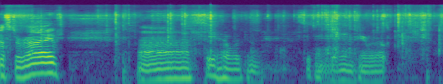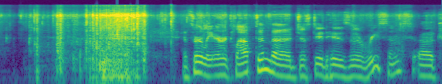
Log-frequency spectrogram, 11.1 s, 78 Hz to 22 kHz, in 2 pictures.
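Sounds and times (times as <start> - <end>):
packaging tearing and crinkling: 3.8 - 8.8.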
